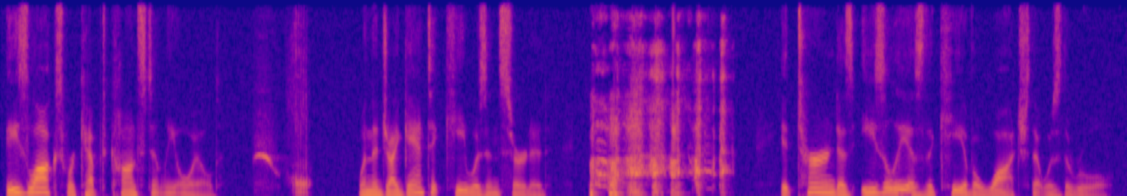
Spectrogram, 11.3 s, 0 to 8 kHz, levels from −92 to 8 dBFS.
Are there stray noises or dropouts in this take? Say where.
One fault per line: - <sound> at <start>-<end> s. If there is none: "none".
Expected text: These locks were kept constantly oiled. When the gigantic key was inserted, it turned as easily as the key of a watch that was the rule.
- breath at 2.5-3.1 s
- laugh at 5.9-7.4 s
